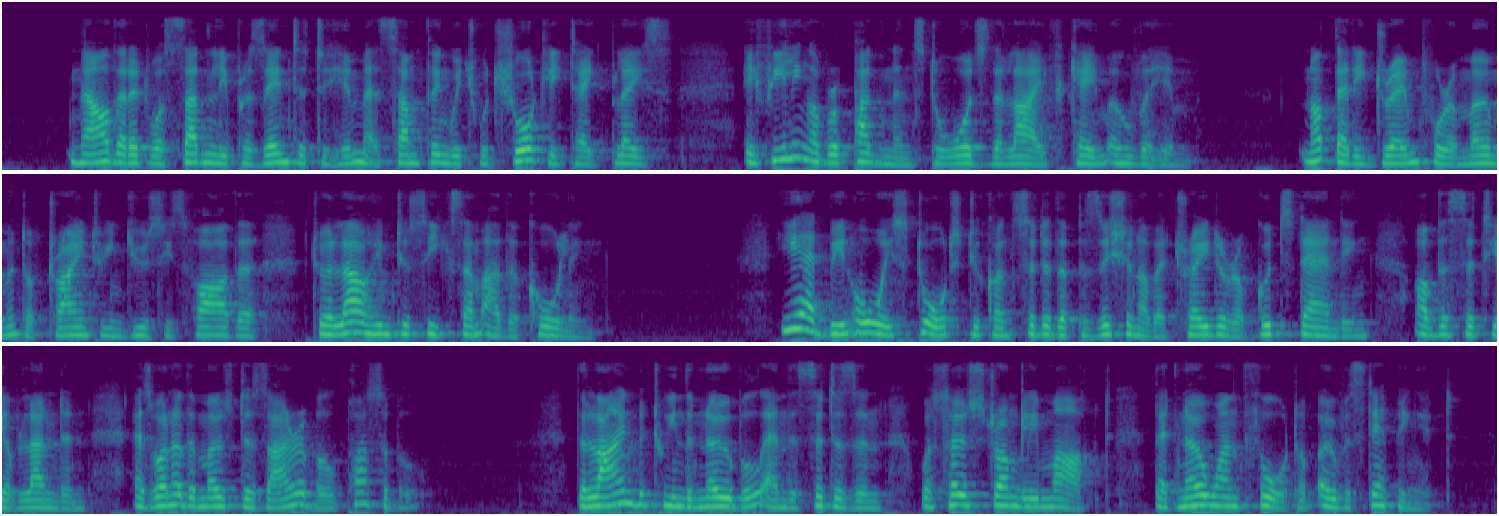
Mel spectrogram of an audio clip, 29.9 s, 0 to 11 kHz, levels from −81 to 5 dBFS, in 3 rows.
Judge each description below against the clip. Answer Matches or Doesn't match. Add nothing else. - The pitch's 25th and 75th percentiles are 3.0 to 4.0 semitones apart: Matches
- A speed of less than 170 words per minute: Doesn't match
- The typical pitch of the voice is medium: Matches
